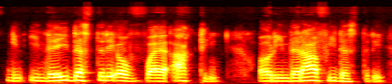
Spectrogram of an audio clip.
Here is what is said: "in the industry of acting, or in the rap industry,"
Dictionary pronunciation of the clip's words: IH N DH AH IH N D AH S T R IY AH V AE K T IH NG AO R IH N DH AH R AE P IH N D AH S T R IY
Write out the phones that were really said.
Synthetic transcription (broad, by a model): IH N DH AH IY N D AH S T R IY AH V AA K T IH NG AO R IH N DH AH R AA F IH N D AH S T R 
